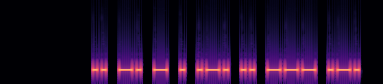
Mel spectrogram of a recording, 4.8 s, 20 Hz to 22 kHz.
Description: Morse code, heard as a keyed tone, about 22 wpm, 700 Hz. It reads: INTERIOR
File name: practice / 22wpm / Eight Letter Words - 22wpm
